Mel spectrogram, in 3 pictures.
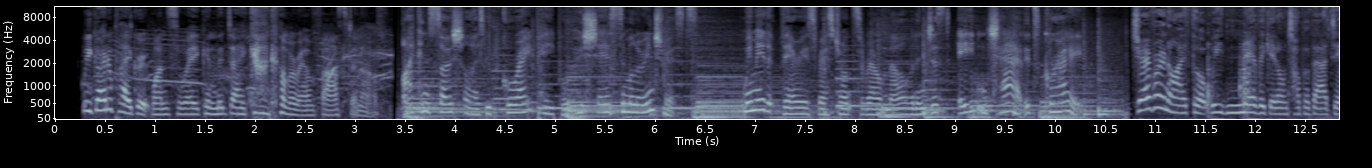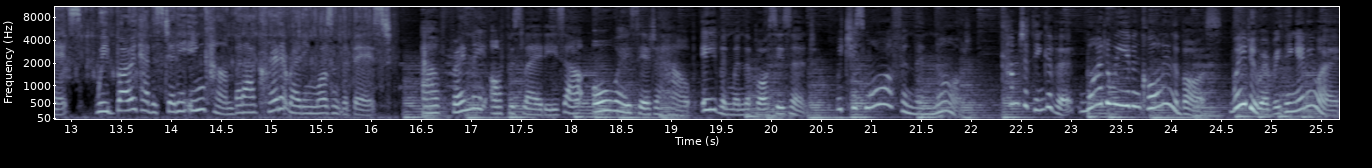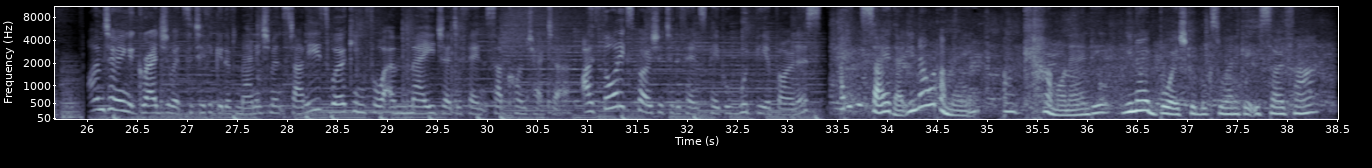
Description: General/Commercial Demo
Natural Retail
I am an Australian female voice over talent with over thirty years’ experience in the entertainment industry beginning as a children’s entertainer, puppeteer, and actor; happily immersing myself in accents and characters and learning early on the importance of emotionally connecting with my audience.
I have a great little home studio and use a Shure KSM microphone which means I am always available to provide a voice sample and meet tight deadlines for those fast turnaround jobs. I have a neutral English accent and can provide a great variety of voice styles: High energy retail reads ( I LOVE a good shop), smooth, mature, sincere, young and old.
03_natural.mp3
